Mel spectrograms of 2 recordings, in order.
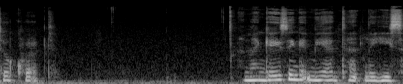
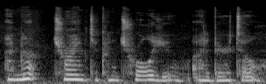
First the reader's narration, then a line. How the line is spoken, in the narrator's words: I replied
